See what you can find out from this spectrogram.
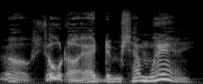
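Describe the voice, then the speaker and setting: A man's voice: a little high, very animated, moderate pace, creaky, soft background music, pitched above the performer's own voice. A man voicing a blunt but helpful old village shopkeeper with country phrasing in a children's audiobook. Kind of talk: children's audiobook character acting.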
